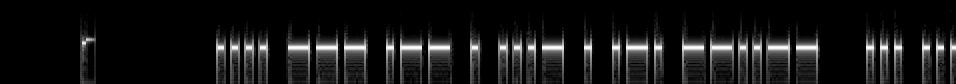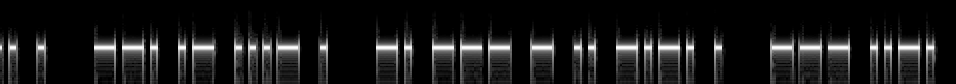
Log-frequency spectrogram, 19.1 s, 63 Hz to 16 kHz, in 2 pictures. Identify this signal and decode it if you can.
Morse code, heard as a keyed tone, about 17 wpm, 700 Hz. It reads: HOWEVER, SHE GAVE NOTICE OF
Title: Sentences from Top 1000 Words - Review Part 6 - 17wpm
